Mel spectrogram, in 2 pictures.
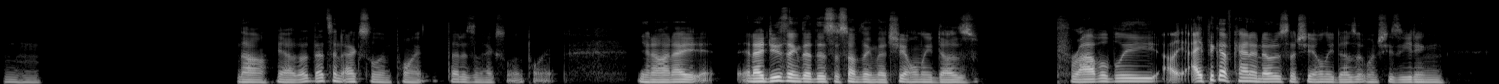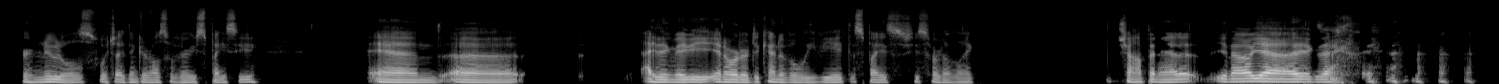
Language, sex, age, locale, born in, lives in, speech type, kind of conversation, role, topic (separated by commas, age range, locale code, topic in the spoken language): English, male, 35-39, en-US, United States, United States, conversation, advice, user, How can I address my partner's table manners?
